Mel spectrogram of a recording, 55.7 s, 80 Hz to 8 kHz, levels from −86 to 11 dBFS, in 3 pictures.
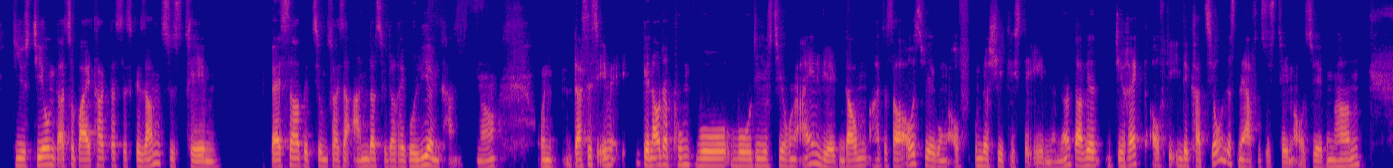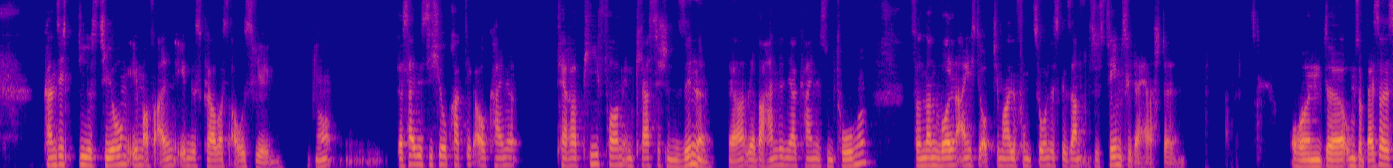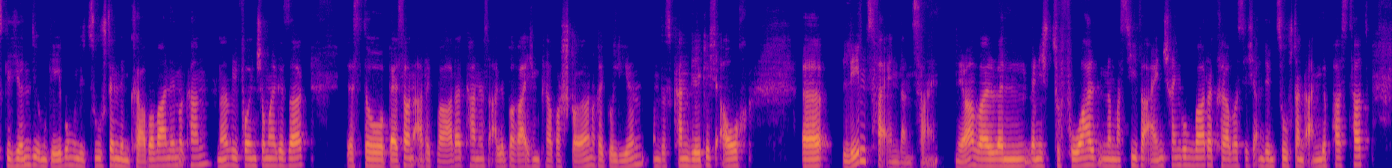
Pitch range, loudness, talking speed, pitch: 115-130 Hz, -25 LUFS, 155 wpm, 125 Hz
